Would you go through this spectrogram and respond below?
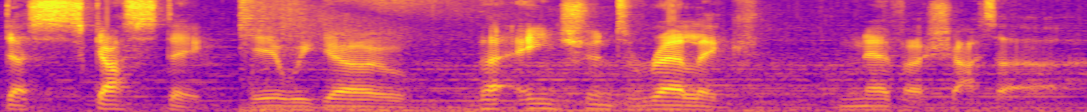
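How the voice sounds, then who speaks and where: A man gives casual commentary on a game he is playing. His voice sits on the low side and his delivery is playfully theatrical. Game music is clearly heard behind him. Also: slow pace. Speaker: gaming video host. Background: game soundtrack.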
